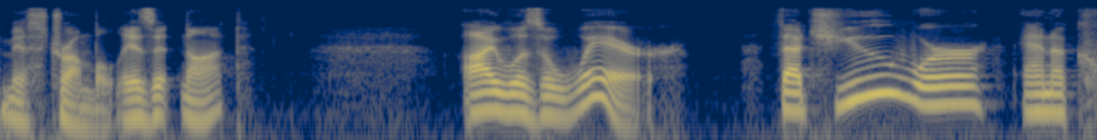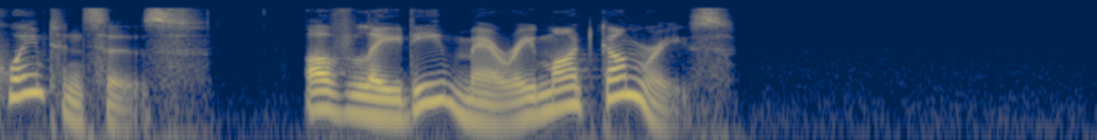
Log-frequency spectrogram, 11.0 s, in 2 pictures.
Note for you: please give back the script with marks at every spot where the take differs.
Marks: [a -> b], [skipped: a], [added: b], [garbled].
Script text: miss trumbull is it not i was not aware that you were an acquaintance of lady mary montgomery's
miss trumbull is it not i was [skipped: not] aware that you were an [acquaintance -> acquaintances] of lady mary montgomery's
